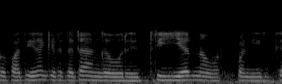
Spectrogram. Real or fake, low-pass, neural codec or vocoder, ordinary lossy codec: real; 7.2 kHz; none; Opus, 16 kbps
